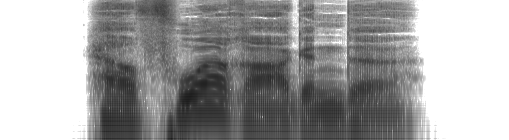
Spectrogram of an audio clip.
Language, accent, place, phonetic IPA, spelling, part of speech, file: German, Germany, Berlin, [hɛɐ̯ˈfoːɐ̯ˌʁaːɡn̩də], hervorragende, adjective, De-hervorragende.ogg
- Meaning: inflection of hervorragend: 1. strong/mixed nominative/accusative feminine singular 2. strong nominative/accusative plural 3. weak nominative all-gender singular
